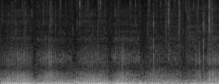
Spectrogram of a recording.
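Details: Domestic cat purring steadily, a low continuous rumble that swells and eases with each breath, under the sharp pops and crackles of a cozy fireplace.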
